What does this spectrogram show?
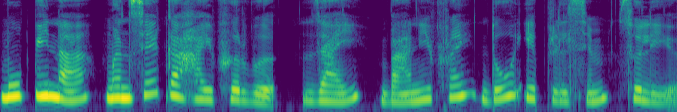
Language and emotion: Bodo, neutral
